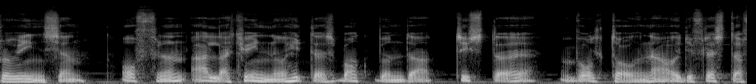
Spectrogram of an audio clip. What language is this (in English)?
Swedish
